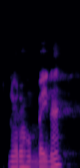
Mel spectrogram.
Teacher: mim sakinah mukhfah عند الباء المفتوحة بغنة حركتين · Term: ikhfa syafawi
